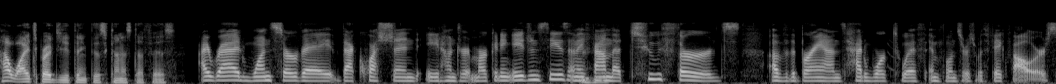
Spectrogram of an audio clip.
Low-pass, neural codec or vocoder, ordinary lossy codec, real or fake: 7.2 kHz; none; MP3, 48 kbps; real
